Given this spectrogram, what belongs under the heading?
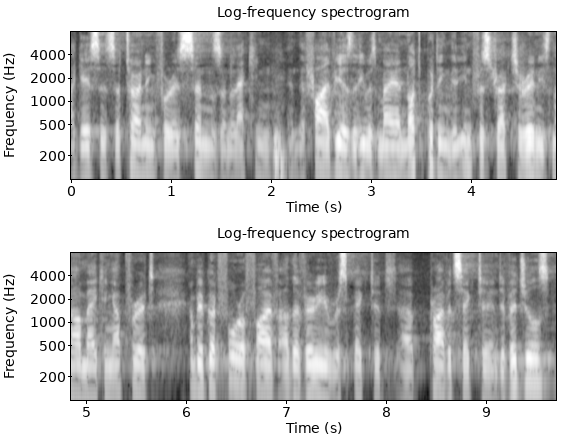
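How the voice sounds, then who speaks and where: A man's fairly high-pitched, monotone voice with flat intonation, very fast and with hardly any pauses. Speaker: company founder presenting at a conference. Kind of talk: conference presentation.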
